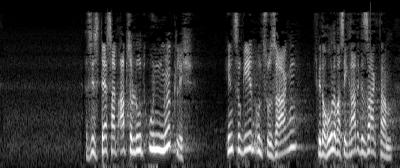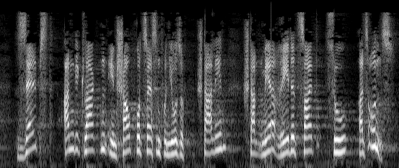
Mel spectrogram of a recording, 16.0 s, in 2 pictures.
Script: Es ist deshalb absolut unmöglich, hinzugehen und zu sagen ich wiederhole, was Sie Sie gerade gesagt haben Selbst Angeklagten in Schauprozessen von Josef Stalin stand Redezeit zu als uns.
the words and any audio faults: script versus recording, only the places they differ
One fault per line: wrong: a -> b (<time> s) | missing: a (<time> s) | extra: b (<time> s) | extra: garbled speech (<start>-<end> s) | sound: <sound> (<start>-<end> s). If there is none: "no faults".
missing: Sie (7.0 s)
extra: mehr (13.3 s)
